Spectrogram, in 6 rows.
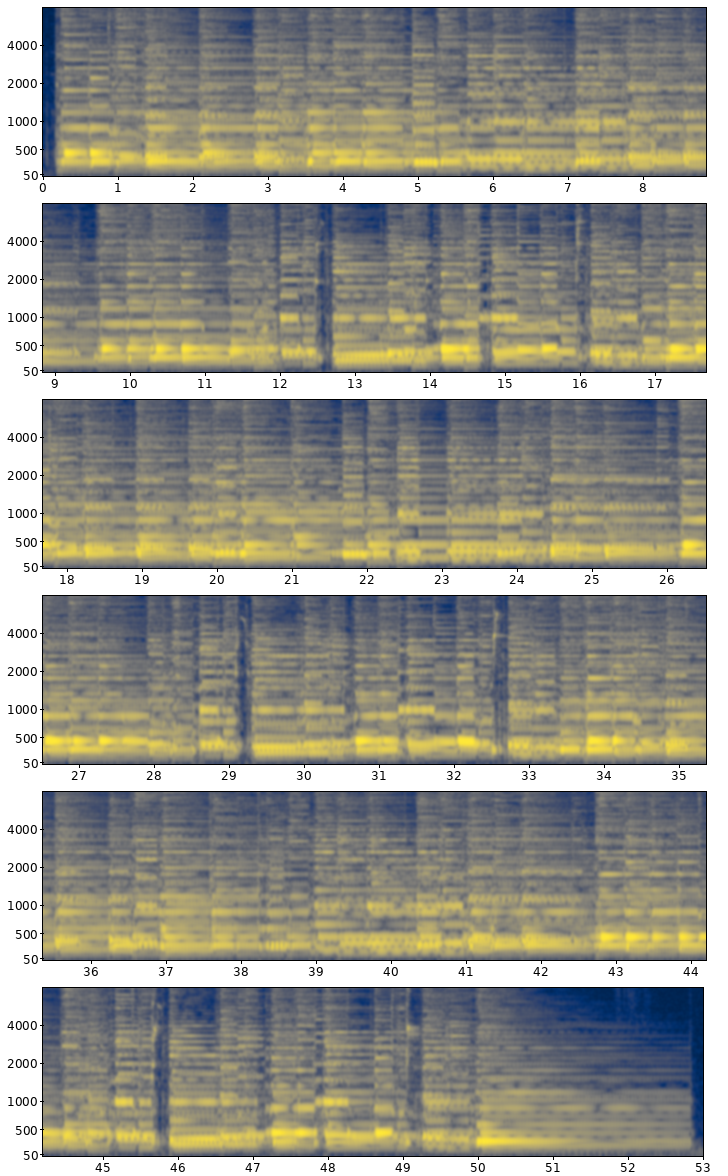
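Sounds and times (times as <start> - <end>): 
strummed strings: 0.0 - 53.0.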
